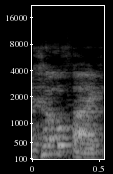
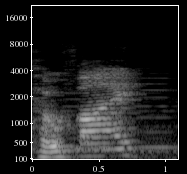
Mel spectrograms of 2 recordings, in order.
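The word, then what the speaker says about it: Ko-fi: It's called Kofi, but I think it's supposed to be pronounced coffee, but it's spelled K O- Fi.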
